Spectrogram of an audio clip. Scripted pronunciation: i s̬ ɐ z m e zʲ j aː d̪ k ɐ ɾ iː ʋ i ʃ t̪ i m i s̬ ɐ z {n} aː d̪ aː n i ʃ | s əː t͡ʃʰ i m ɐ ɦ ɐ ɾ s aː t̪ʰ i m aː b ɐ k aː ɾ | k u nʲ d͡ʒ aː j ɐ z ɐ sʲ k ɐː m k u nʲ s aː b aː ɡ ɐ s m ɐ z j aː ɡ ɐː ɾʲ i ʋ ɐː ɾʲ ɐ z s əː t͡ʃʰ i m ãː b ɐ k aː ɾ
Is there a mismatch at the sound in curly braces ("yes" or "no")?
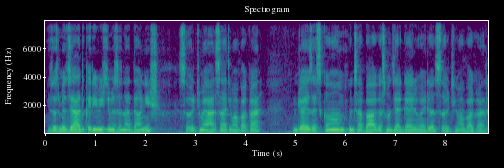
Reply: no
